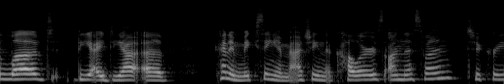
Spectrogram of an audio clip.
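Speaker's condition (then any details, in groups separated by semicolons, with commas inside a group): No condition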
